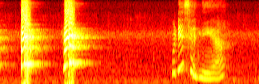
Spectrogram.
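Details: Pembroke Welsh Corgi puppy playing with its owner on a couch indoors, giving two sharp barks about half a second apart, then a short whining yelp, with a woman talking to the dog around it.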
